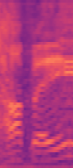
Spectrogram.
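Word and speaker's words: Hout Bay: So this is Hot Bay in front of us. Hot Bay is spelled H-O-U-T, which means wood.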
